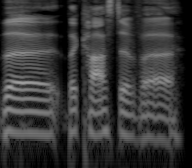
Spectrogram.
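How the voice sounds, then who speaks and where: A hoarse, gravelly-voiced man in his forties, hosting a casual podcast chat and laughing often. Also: fairly low pitch, fairly even intonation, takes it slowly, no room sound, clean studio sound. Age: 40s. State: hoarse from coughing. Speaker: podcast host.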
